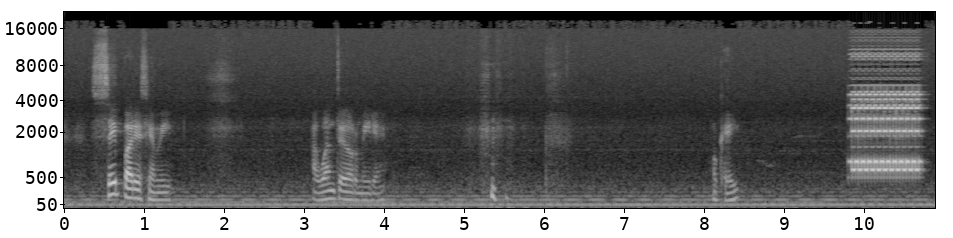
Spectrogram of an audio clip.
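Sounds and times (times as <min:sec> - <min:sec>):
speech: 0:00.5 - 0:01.4, 0:03.1 - 0:04.2, 0:05.3 - 0:05.6, 0:08.1 - 0:08.6
laughter: 0:05.1 - 0:06.3
telephone ringing on a bedside table: 0:09.8 - 0:10.8.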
